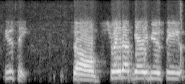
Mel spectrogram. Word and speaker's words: Busey: he looks like he got hit with a buzzy it's pronounced Busey so straight up Gary Busey in a pretty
